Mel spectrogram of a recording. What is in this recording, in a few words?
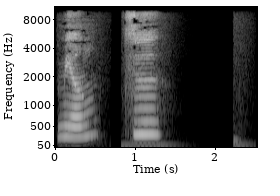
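"míngzi", Chinese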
